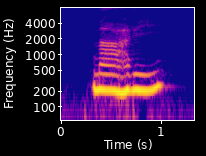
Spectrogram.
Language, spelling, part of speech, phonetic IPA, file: Czech, náhlý, adjective, [ˈnaːɦliː], Cs-náhlý.ogg
- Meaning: sudden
